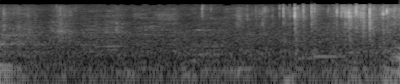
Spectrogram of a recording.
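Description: Faint crinkling and small ticks of paper masking tape being peeled off the edge of a guitar fretboard and crumpled in the hand, taken off while the new lacquer is still soft.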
